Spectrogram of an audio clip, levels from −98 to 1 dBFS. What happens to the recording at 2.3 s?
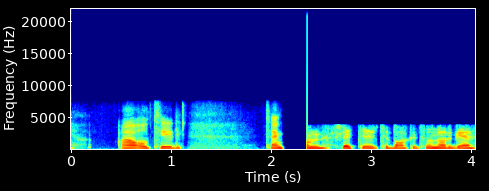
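At 2.3 s the sound is silent. It falls away quickly at 2.10 s and stays dead until 2.36 s, a 260 ms handover gap. The call was passed between networks, and no speech frames arrived during the switch, so that stretch is simply lost.

When sound returns at 2.36 s it is duller and rougher through to the end. This is a fallback to narrowband: the call dropped from HD Voice to an older codec, so nothing above 4 kHz survives. The rasp fits narrowband AMR at a modest rate.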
